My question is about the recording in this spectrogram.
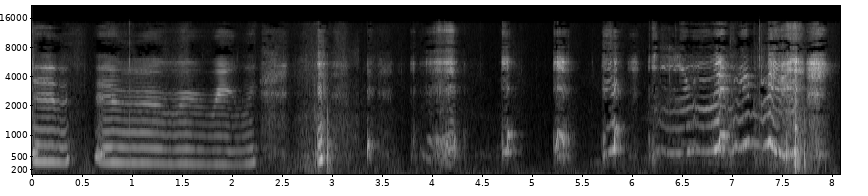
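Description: A high, whiny baby-like crying voice: a long wail held on one pitch early on, then scattered short knocks and rustles, and broken wavering babble-like cries near the end.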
